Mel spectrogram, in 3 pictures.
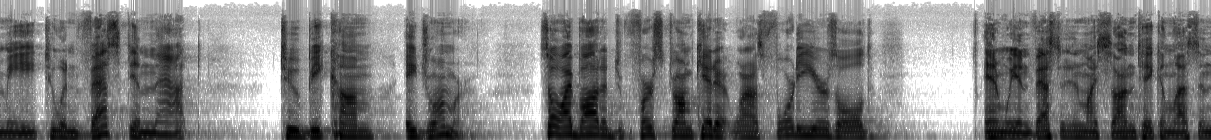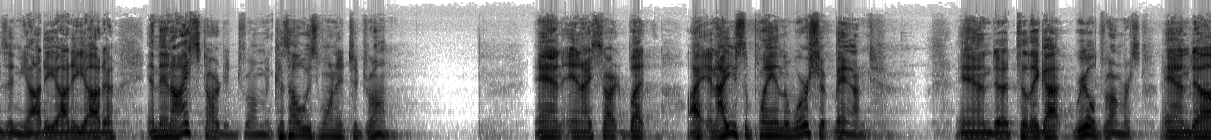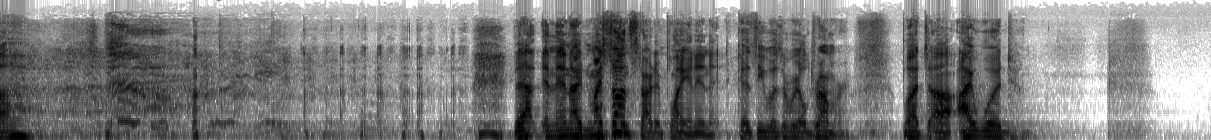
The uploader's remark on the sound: HisPlace Mens Conference. From the recent Men's Conference at HisPlace Westminster.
